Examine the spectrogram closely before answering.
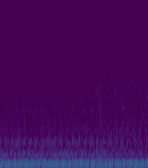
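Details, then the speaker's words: Ford Ranger Raptor after an S&B intake install, idling in drive: deep rumble with a fast buzzy rattle that worsens with a little gas and stops in neutral, park and reverse, caused by a loose bolt on the truck's intake mounting bracket. "I mean, here's on the gas. You hear the rattling now. I'm going to put it in neutral. Rattling stops the drive. Rattling noise again."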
